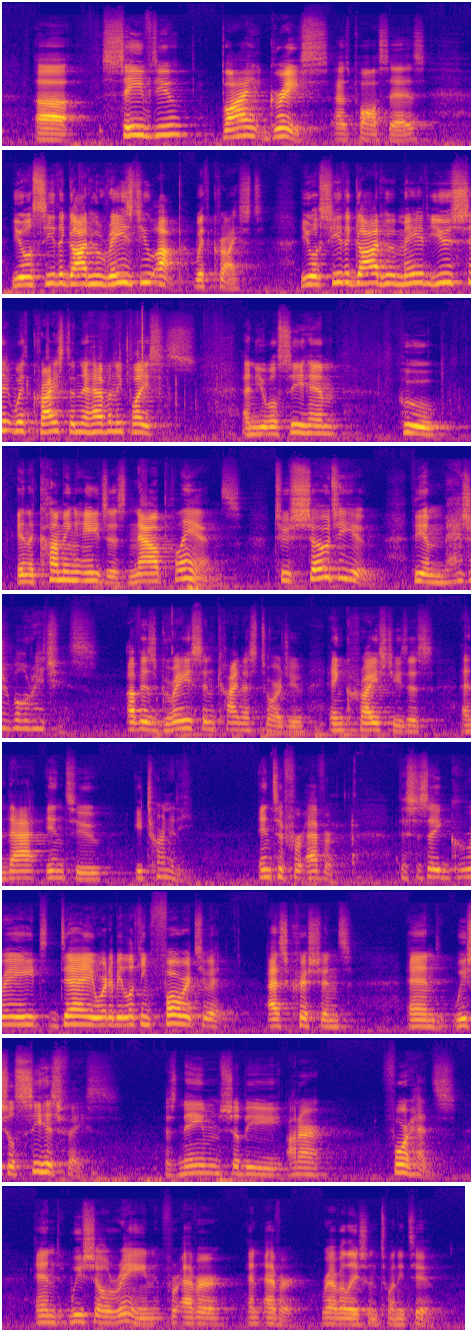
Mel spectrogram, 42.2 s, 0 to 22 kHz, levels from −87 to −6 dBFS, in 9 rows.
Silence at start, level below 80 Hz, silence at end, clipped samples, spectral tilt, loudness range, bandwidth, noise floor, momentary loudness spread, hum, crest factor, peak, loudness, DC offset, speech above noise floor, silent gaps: 0.3 s; -50 dBFS; 0.3 s; under 0.1%; -3.5 dB/octave; 8 LU; 20 kHz; -51 dBFS; 17 LU; none; 22 dB; 0 dBFS; -20 LUFS; under 0.1%; 30 dB; none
